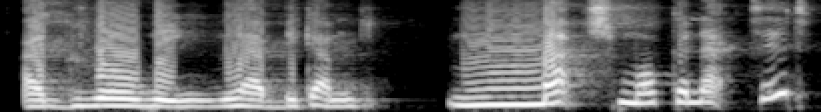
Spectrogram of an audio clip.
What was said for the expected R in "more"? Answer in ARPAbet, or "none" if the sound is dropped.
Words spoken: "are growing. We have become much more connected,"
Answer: R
